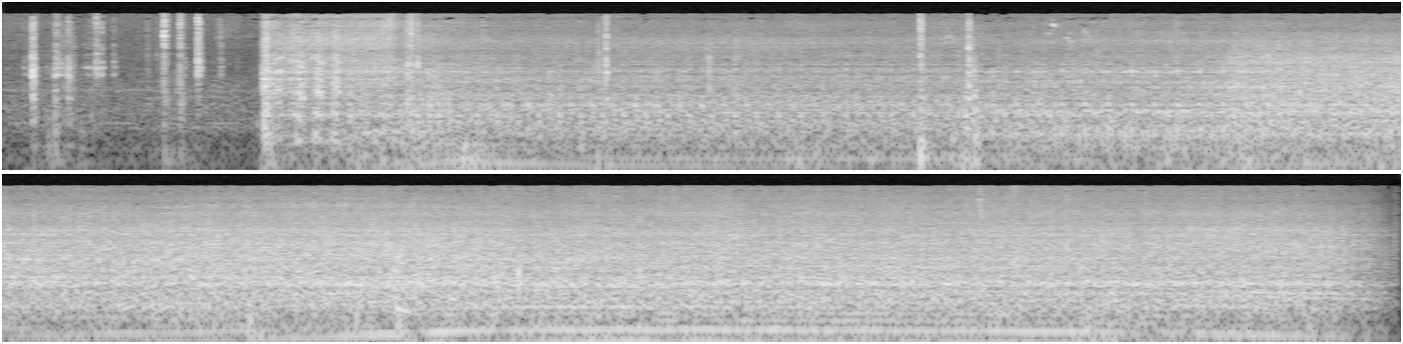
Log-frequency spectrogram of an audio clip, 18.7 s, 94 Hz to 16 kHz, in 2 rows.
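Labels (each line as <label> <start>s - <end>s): Keys clicking as they are inserted into a car ignition. 0.0s - 1.6s
A car starter motor is running. 1.7s - 2.3s
A diesel car idling. 2.4s - 6.7s
A car shifting into gear. 6.1s - 6.6s
A diesel car drives away. 8.2s - 18.7s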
